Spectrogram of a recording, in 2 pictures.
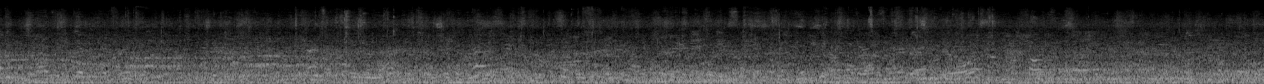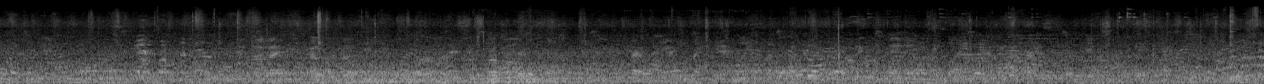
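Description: A crowd of people chatter outdoors in a busy open space.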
